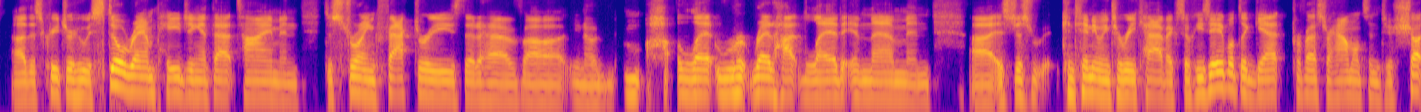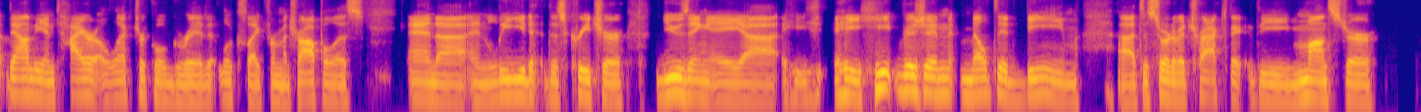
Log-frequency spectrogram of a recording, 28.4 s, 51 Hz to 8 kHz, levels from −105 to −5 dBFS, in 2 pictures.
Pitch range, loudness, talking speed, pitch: 100-115 Hz, -23 LUFS, 155 wpm, 110 Hz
